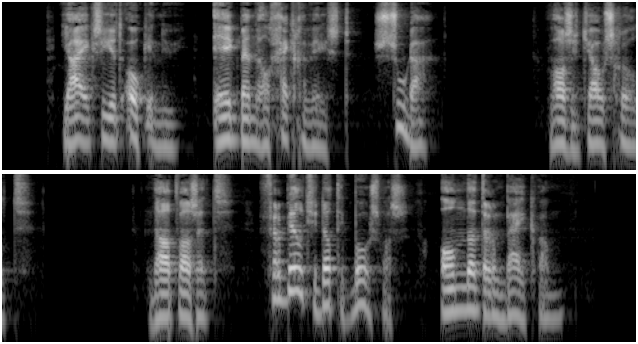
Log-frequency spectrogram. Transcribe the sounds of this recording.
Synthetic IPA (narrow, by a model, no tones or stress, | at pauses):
jaːɪksiɦətʰo̰wkɪ̰ny | ɪɡ̚bɛnʋɛlˠχɛkχəʋejst | sudaː | ʋɑsɦətjʌwsχʏlˠt | dɑtʋɑsɦət | fərbɪlˠtjədɑtɪɡ̚bowsʋɑ̰s | ɔmdɑtɛrəmbɛjkʋɑ̰m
